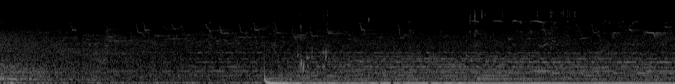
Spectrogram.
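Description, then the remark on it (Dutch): Water trickles softly and steadily through a marshy channel (slenk) in the Hollandse Hout, with faint bird chirps and a low rumble swelling in partway through. “Deze aflevering sluiten we hier ook af bij de slenk in het Hollandse Hout.”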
